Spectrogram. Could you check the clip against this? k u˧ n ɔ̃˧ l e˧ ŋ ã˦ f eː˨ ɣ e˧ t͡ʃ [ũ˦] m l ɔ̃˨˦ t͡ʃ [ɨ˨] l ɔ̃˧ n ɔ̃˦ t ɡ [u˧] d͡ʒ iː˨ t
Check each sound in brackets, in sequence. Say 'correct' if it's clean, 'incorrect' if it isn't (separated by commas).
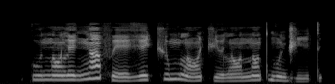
incorrect, correct, incorrect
